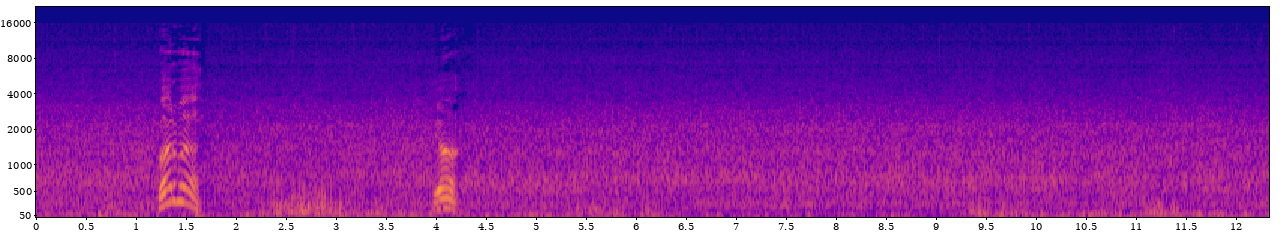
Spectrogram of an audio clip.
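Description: A fast river rushes and splashes over rocks.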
